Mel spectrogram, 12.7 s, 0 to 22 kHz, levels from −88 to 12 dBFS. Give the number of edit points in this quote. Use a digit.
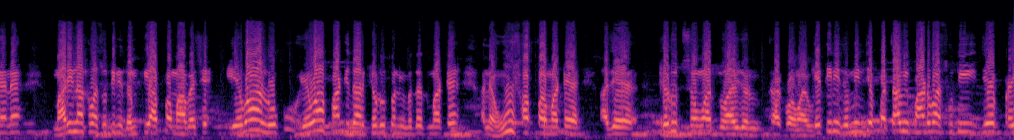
1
